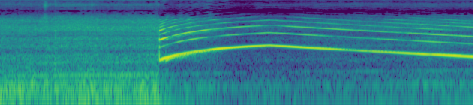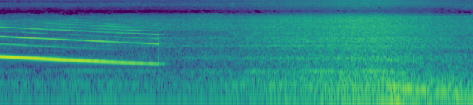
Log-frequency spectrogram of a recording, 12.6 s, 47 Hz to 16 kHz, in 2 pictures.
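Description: Fire truck siren sounding a single wail: about two seconds in it rises quickly in pitch, then falls slowly over about five seconds and cuts off suddenly. Under it, the truck's 7.0-liter gasoline V8 runs as the truck drives up, growing louder near the end.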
